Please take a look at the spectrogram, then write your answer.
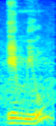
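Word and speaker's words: μ: Just pronounce that mu. Sometimes it is said as m ew w. I'll say that mu.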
